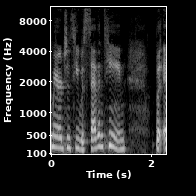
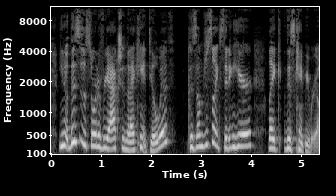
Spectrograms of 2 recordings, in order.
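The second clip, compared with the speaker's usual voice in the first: ordinary talk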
